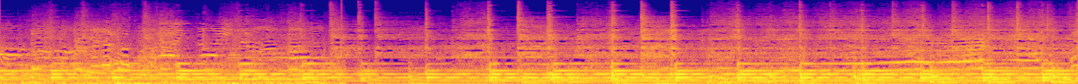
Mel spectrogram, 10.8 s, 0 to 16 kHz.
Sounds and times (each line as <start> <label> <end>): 0.0 drums 10.7
3.2 cymbals hanging in a wood structure 10.7
3.3 Cymbals 10.7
